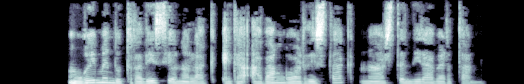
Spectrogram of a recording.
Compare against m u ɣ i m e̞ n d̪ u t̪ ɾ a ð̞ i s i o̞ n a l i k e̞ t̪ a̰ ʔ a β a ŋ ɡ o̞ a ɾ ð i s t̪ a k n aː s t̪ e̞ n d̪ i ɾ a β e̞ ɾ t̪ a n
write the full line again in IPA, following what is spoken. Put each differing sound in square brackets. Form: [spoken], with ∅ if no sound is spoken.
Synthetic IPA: m u ɣ i m e̞ n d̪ u t̪ ɾ a ð̞ i s i o̞ n a l [a] k e̞ t̪ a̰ ʔ a β a ŋ ɡ o̞ a ɾ ð i s t̪ a k n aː s t̪ e̞ n d̪ i ɾ a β e̞ ɾ t̪ a n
